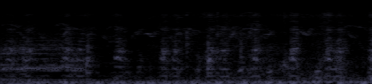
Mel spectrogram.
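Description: Native village chickens clucking in a steady, close chorus for about two seconds, with no talking.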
